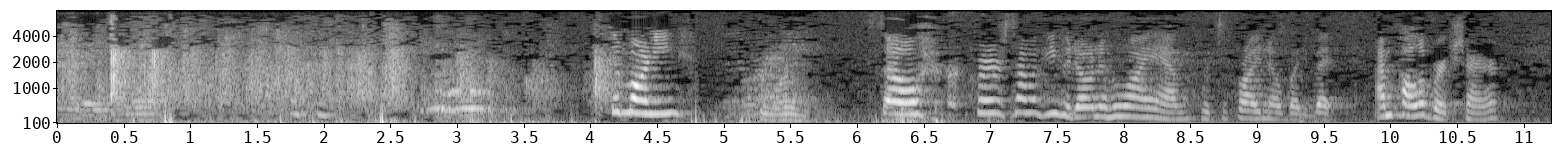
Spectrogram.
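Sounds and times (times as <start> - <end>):
audience applause: 0.0 - 4.3
speech: 4.2 - 11.0.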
